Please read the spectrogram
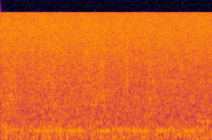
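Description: Steady, even hiss with a faint low hum underneath: the background noise of the room and recording, with no distinct event.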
